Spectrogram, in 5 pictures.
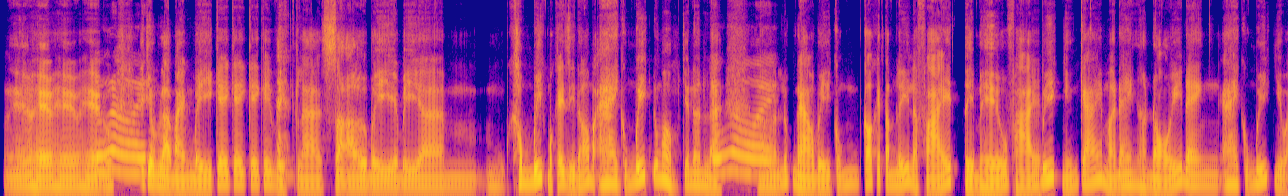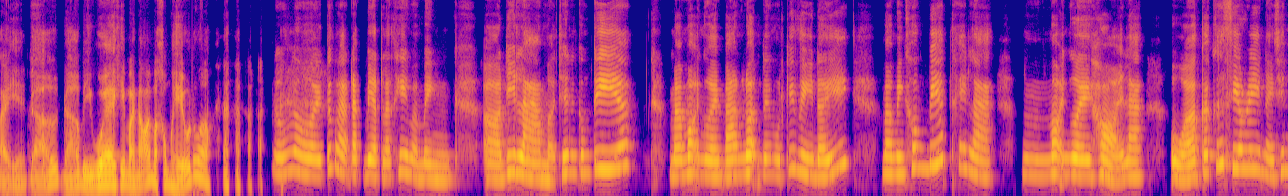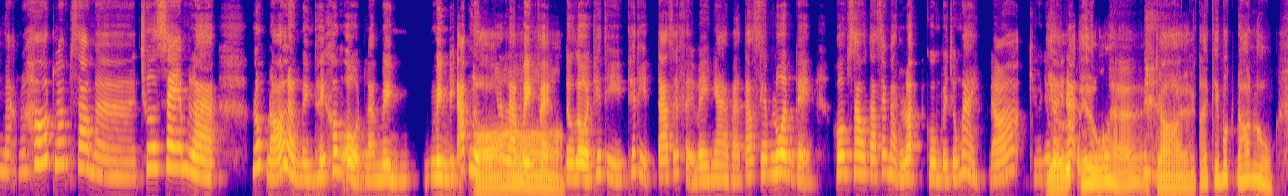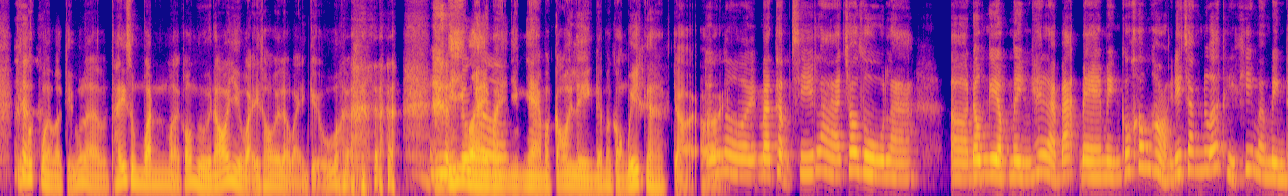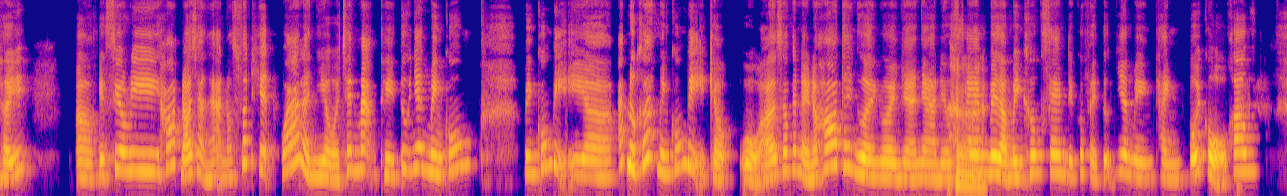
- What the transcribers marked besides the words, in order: chuckle; tapping; chuckle; laugh; in English: "series"; other background noise; laugh; laugh; in English: "series"
- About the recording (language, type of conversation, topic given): Vietnamese, podcast, Bạn có cảm thấy áp lực phải theo kịp các bộ phim dài tập đang “hot” không?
